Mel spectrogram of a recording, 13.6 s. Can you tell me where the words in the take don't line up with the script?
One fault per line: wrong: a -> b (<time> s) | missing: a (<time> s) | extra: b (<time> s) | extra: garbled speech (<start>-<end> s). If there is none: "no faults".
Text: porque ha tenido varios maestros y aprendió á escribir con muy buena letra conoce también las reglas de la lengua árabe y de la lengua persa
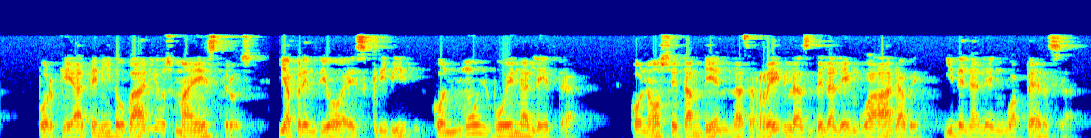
no faults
